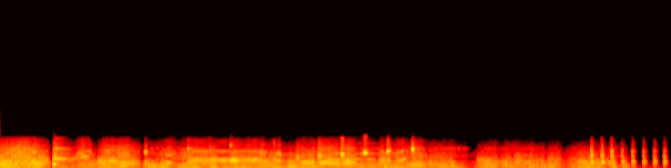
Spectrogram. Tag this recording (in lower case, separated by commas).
music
